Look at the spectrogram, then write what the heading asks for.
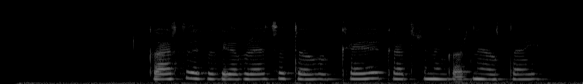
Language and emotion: Russian, neutral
